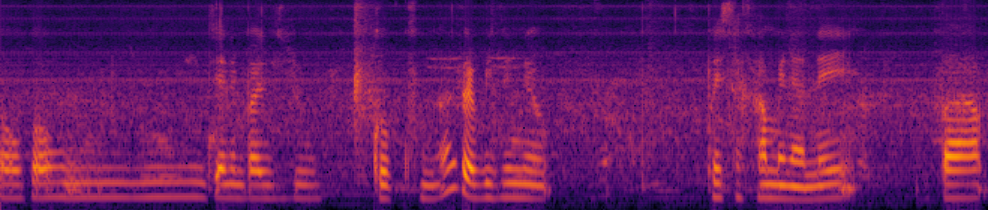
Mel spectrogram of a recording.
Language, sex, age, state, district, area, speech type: Bodo, female, 30-45, Assam, Udalguri, rural, spontaneous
